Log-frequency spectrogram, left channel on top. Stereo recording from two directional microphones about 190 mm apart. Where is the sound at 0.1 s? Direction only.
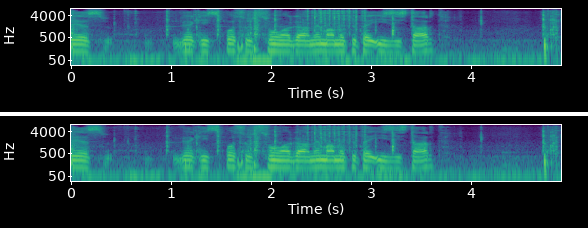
20° right (ahead or behind); by 3.0 s centre (ahead or behind).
